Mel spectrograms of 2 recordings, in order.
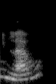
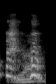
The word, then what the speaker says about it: Lao: Once we were in the truck uh, of a Chinese guy, and we were talking to him in uh, Lao. How do you say it? Laotian, Lao. Lao yeah.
